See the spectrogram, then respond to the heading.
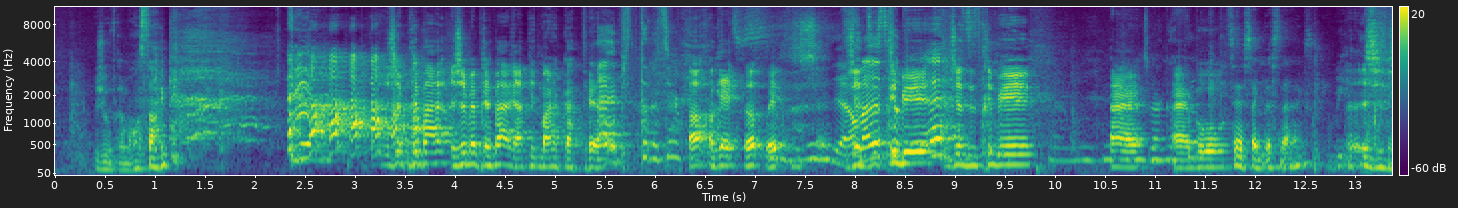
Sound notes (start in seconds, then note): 1.1 laughter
